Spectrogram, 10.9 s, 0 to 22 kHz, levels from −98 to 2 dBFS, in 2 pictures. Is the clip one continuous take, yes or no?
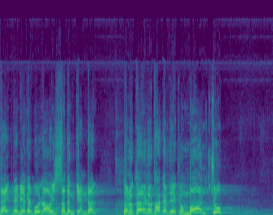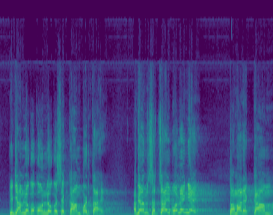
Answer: yes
